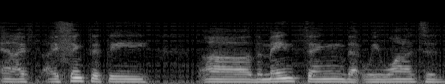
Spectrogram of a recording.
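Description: A moderate pace over noticeable background noise. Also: man. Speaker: physician. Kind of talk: storytelling interview. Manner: halting.

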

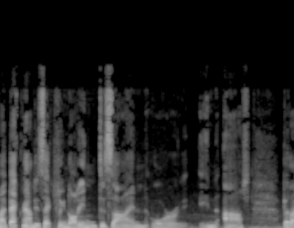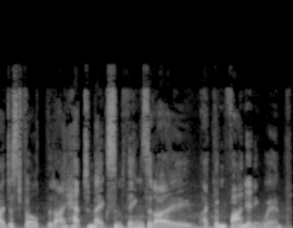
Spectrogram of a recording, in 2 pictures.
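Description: The speaker talks at a fairly slow pace with an Australian accent and ordinary pitch variation. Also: woman, medium pitch for a woman. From Sydney, Australia. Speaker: gift shop owner. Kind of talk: interview.

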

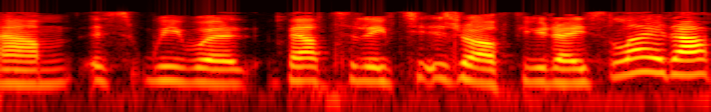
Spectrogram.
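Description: With an Australian accent, a woman talks fast at a medium pitch with lively intonation, in a dry, close sound with no echo.

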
